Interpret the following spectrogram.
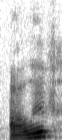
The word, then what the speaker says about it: olive: word the word is Olive this is not a long vowel sound it's saying if again so when I mark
